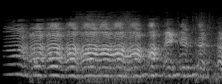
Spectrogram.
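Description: A young girl shrieking with laughter, high-pitched and wavering, starting suddenly.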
